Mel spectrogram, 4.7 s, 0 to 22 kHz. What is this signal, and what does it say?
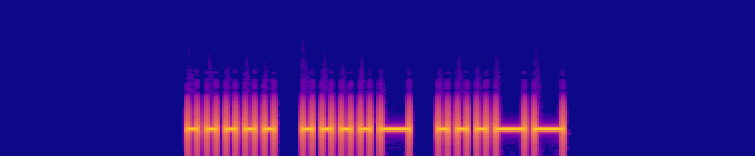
Morse code, heard as a keyed tone, about 20 wpm, 700 Hz. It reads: 543
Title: Numbers - 3-Digit 20wpm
